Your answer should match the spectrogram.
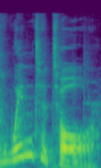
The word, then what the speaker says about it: Winterthur: answer to this but according to someone's blog it is winter tour which was a wild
